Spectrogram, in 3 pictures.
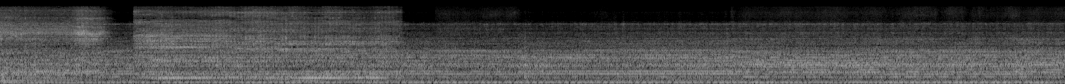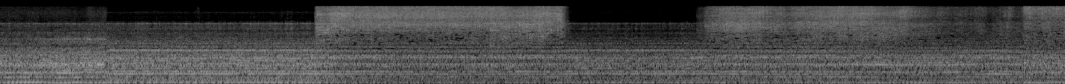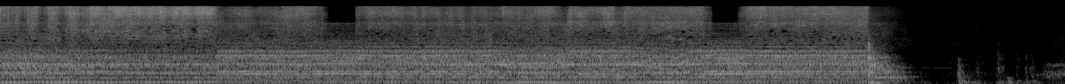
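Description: Clarke wood lathe running with a steady motor hum while sandpaper is held against the spinning turned wooden mallet, a continuous rubbing, rasping sanding sound.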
